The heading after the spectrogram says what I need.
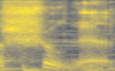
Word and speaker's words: sugar: not mean support for sugar s u g a r the letters s has got sh sound Sugar Sugar e ex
